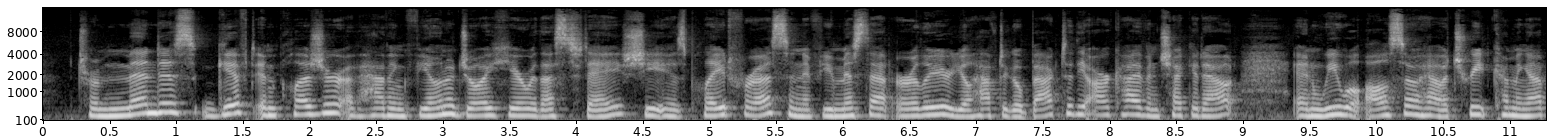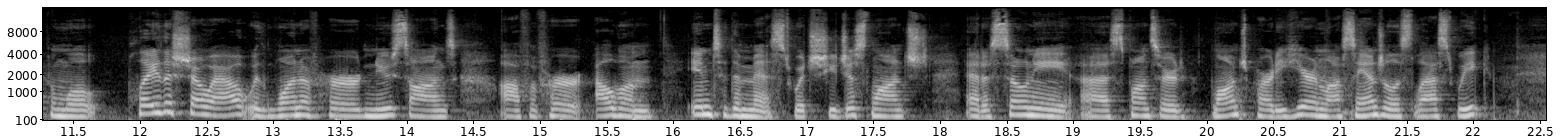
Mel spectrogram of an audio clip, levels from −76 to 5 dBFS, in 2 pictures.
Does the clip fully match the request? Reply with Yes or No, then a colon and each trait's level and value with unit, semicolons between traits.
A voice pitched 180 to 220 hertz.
Yes: medium, 185 Hz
